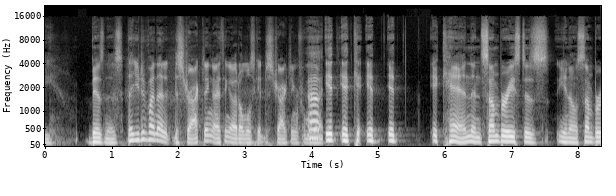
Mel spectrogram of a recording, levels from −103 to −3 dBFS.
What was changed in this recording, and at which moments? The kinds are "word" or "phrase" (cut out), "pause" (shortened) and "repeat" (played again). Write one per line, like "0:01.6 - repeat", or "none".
0:04.2 - word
